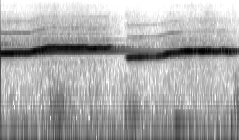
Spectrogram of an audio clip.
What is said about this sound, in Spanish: Tengo un problema, estoy perdiendo el silbido.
